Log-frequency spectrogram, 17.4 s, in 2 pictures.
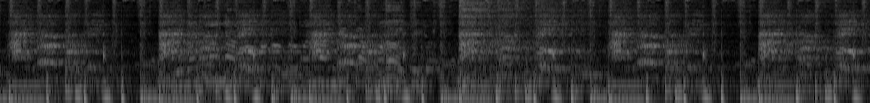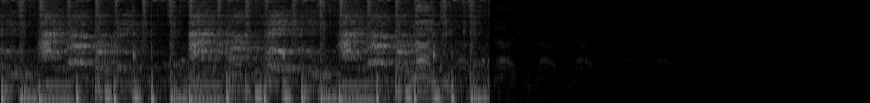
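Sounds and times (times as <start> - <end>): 
music beat: 0.0 - 13.6.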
